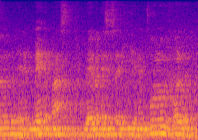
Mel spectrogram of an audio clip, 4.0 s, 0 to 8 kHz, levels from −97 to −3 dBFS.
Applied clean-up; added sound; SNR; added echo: none; none; none; none.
